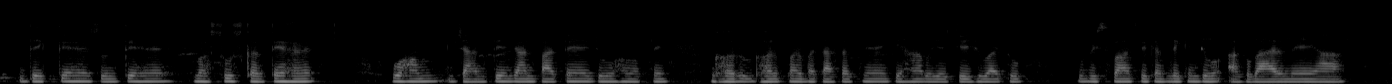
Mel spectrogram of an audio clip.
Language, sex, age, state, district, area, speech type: Hindi, male, 18-30, Uttar Pradesh, Chandauli, rural, spontaneous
